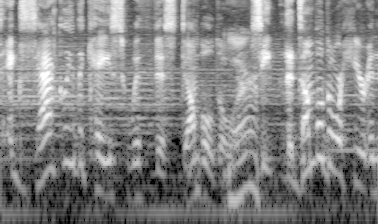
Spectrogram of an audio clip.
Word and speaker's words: Dumbledore: Surprisingly, one of the harder ones to find is actually Dumbledore. It's pronounced Dumbledore. Sorry, Dumbledore.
